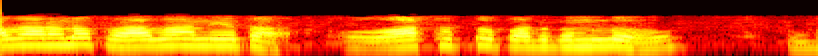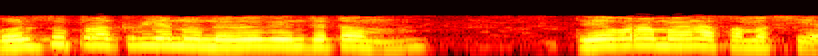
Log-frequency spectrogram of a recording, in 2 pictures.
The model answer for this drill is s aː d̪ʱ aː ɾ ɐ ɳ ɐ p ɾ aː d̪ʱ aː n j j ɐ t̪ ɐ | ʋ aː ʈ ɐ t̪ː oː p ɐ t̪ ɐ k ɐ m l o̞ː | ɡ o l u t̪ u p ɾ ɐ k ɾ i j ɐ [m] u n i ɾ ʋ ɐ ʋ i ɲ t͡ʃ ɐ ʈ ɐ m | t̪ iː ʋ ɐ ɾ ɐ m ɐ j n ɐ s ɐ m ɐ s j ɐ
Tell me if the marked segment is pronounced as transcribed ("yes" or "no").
no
